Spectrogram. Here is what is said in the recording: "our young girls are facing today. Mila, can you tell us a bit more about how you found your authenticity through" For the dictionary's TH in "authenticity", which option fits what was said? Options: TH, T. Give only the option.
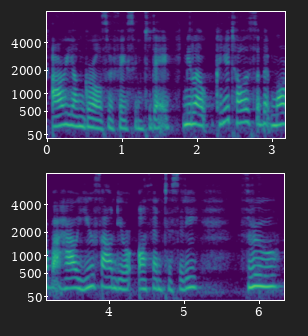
TH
